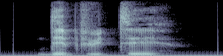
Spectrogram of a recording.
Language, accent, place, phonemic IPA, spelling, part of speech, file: French, France, Lyon, /de.py.te/, députer, verb, LL-Q150 (fra)-députer.wav
- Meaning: to deputize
